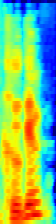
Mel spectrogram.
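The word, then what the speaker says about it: Coogan: on um uh the Penguin Lessons with Steve Coolen I think that's how you pronounce his name. He's like the comedian who does Alan Parkridge. Steve Kougan Kugan Kugan.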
